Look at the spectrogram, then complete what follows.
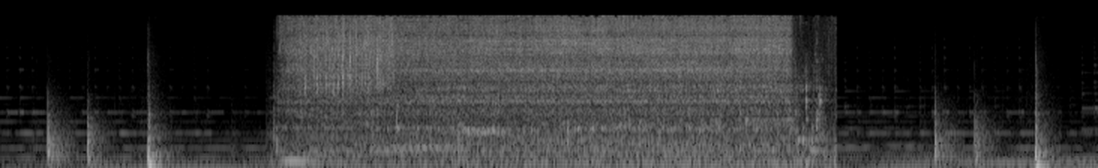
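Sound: water being poured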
